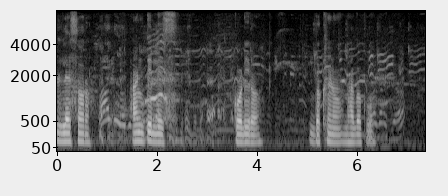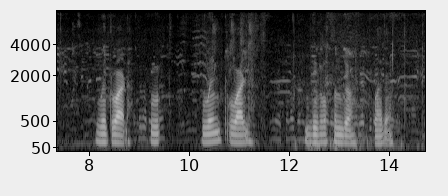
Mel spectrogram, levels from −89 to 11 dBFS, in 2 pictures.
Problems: constant background noise, continuous background conversations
